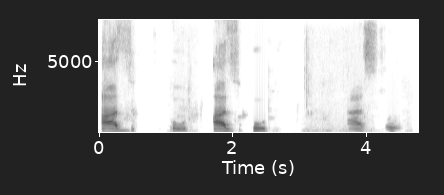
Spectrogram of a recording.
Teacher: When you're pronouncing the command tense, it's two syllables, but there is a pause. There's a pause in the first syllable. · most people run the Z and the U together and you don't really hear the H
